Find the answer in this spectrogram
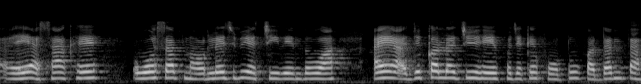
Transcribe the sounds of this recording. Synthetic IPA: ẽɐsãkʰeː | ɦosɐbnɔːɾleːd͡ʒbʱiɐt͡ʃiʋẽːn̆d̪oaː | ɛ̃ɐd͡ʒʊkələd͡ʒiɦed͡ʒeːkepʰoːʈokɐɖʱənɪ̆t̪ː

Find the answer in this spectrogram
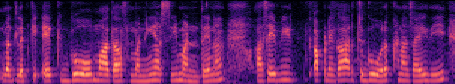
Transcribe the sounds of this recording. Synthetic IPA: mət̪ləbkɪʔɪkɡoːmaːt̪ãːsmənĩːəsiːmənd̪eːnəəseːʋiːaːpɳeːɡəɾt͡ʃɡoːɾəkʰːnaːt͡ʃaːiːd̪iː

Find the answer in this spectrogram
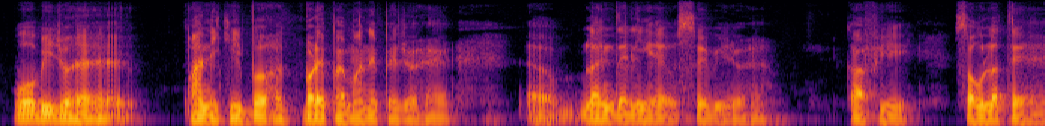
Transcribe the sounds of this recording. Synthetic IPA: ʋobʱid͡ʒoːɦɛ̰ | paːnikibəɦʊt̪bɐɽepɛːmaːneped͡ʒoːɦɛ̃ | laːɪnd̪əliɦɛʊsːebʱid͡ʒoːɦɛ | kaːfi | sɐuːlət̪eɦɛ̃ː

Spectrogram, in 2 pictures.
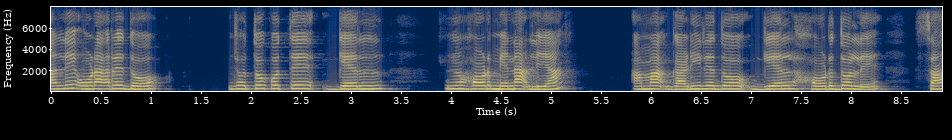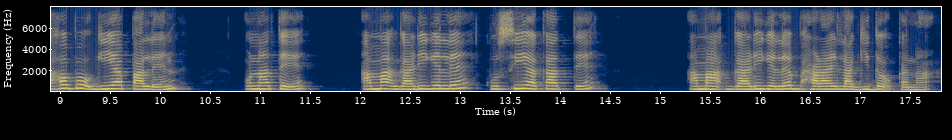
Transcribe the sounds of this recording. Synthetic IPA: alɛɔɽaʔɾɛd̪ɔ | d͡ʒʱɔt̪ɔkɔt̪ɛɡɛl | ɦɔɽmɛnaʔlɛja | amaʔɡaɽiɾɛd̪ɔɡɛlhɔɽd̪ɔlɛ | saɦɔbɔʔɡijapalɛn | ɔnat̪ɛ | amaʔɡaɽiɡɛlɛkusiakaʔt̪ɛ | amaʔɡaɽiɡɛlɛbʱaɽajlaɡid̪ɔʔkanaʔ

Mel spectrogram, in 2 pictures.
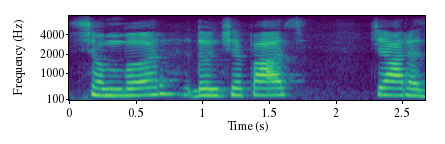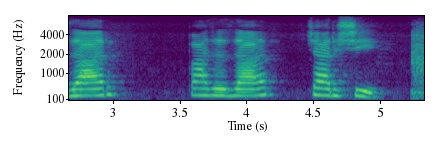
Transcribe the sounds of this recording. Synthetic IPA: ɕəmbəɾd̪onɕepãt͡s | t͡ɕaɾɦəd͡zaɾ | pãt͡sɦəd͡zaɾ | t͡ɕaɾɕi

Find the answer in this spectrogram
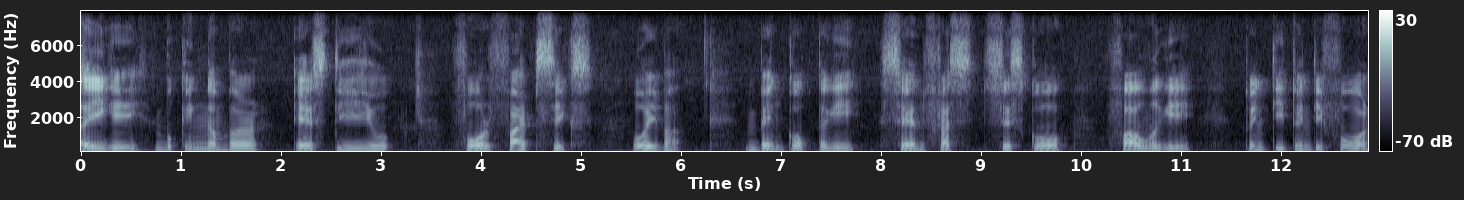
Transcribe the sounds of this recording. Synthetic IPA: ɐjɡibukiŋnɐmbɐɾ | esdiju | pʰoɾpʰajbsiks | ojbɐ | beŋkok̚dɐɡi | senpʰɾasisko | pʰawbɐɡi | twentitwentipʰoɾ

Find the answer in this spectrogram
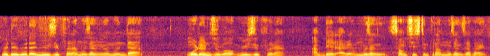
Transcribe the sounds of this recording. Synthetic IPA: ɡɯdɯɡɯdajmjuzik̚pʰɯɾamɯzaŋnamɯnda | mɔdeɾnzuɡawmjuzik̚pʰɯɾa | a̰p̚detaɾumɔzaŋsawndsistempʰɯɾamɯzaŋzabaj

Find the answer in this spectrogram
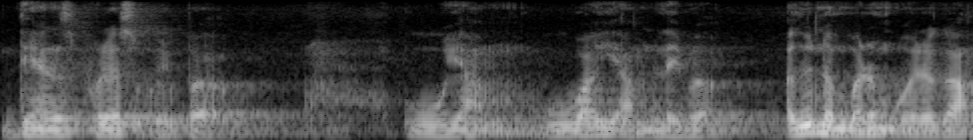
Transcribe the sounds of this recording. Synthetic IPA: denspʰoɾeso̰jbɐ̰ | uja̰muwajamlɐjbɐːdunɐmɐɾɐmojɾɐɡɐ

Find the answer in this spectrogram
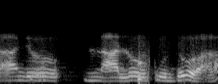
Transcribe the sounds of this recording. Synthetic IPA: ɐ̃ɦãɲd͡ʑoː | naːloːʊd̪ʱoaː

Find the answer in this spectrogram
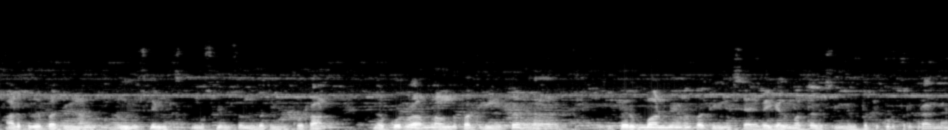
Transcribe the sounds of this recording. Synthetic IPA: ɐɽɯt̪ːɐðɯpaːɾt̪̬iːŋɡɐnːaːmʊslɪmsmʊslɪmsʋɐnd̪ɯp̬aːt̪iːŋɡɐnːaːkʊɾaːn | ɪnd̪ɐkʊɾɾaːnɐlɐʋɐnd̪ɯpaːɾt̪iːŋɡɐnaːkːaː | pɛɾɯmbaːnmɐjaːnɐpaːɾt̪iːŋɡɐnːaːsɛjʋɐɪɣɐɭmɐʈrɐʋɪʂɐjɐŋɡɐɭɛpːɐt̪ːikɔɽɯt̪ːɪɾɯkːɪɾaːŋɡɐ

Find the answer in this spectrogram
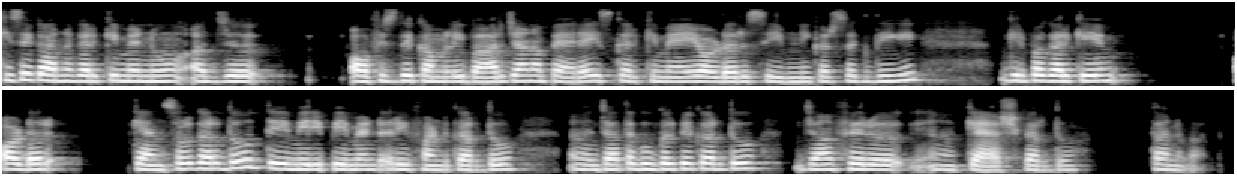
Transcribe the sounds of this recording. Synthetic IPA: kɪseːkaːɾəɳkəɾkeːmɛ̃ːnũːəd͡ʒ | ɔːpʰɪs̬d̪eːkəmləiːbaːɾd͡ʒaːɽ̃aːpɛːɾɛːɪskəɾkeːmɛ̃ːɔːɾɖəɾɪsiːʋnĩːkəɾsəkd̪iːɡiː | ɡɪɾɪpaːkəɾkeː | ɔːɾɖəɾ | kɛ̃ːnsəlkəɾd̪oːt̪eːmeːɾiːpeːmɛ̃ːɳʈɾiːpʰəɳɖkəɾd̪oː | d͡ʒãːt̪ãːɡuːɡəlpeːkəɾd̪oːd͡ʒãːpʰɪɾkɛːʃkəɾd̪oː | t̪ənba̰ːd̪

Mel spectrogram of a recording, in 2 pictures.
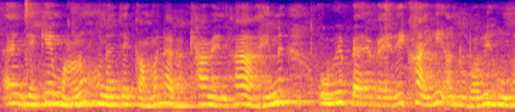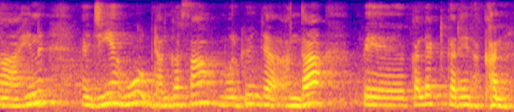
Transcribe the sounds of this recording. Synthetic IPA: ɛ̃ːd͡ʑeːkemaːɽ̤uɦʊnənɪ̆d͡ʑeːkɐməlɾɐkʰjaʋẽːn̆d̪aːɦɪnɪ̆ | ʊɦepʋɛɦɾikʰãːɦiɐnʊbʱəʋiɦũːn̆d̪aːɦɪnɪ̆̃ | d͡ʑiːə̃ɦuɖʱɐ̃ŋɡə̆sãmʊːɾɡijʊnɪ̆d͡ʑaːʔɐ̃nd̪a | pkɐleːk̚ʈkɐɾeɾɐkʰənɪ̆

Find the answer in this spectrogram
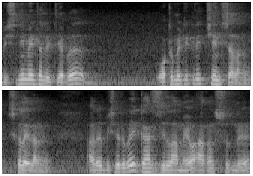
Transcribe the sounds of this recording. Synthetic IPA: bisnimentʰalitiabɐ | otometiklit͡ʃend͡ʒtala̰ŋɯ̰skʰɯlajlaŋɯ | a̰ɾubisɯɾɯbajɡaɾzilamajawaɡansuɾnɯ

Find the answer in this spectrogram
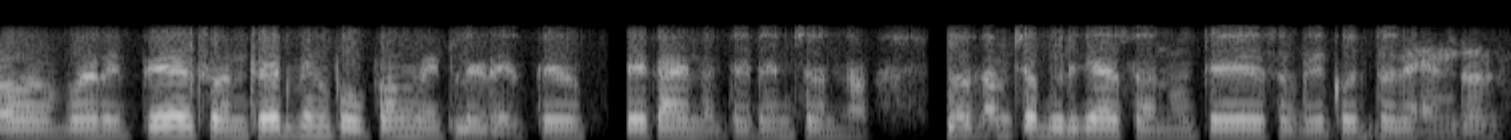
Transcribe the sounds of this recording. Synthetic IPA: ɦəbəɾet̪esənseʈbʱinpowpãŋkmɛʈleɾet̪et̪ekajnat̪eʈenɕənːa | t̪ot̪amt͡ɕjabʱuɾɡaəst̪anuːt̪esəɡɭẽkəɾt̪əleɦẽɳɖəl

